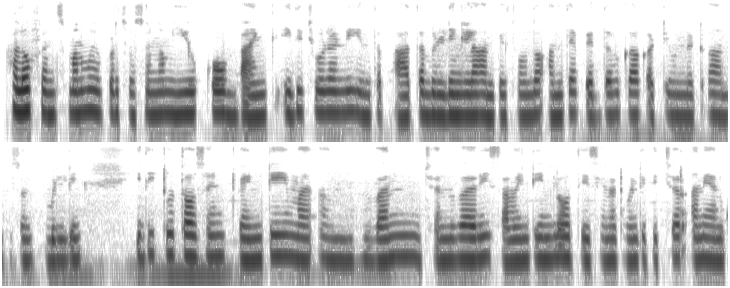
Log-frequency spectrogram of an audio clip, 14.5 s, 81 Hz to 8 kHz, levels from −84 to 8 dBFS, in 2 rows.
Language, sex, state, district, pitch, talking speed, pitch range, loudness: Telugu, female, Karnataka, Belgaum, 195 Hz, 125 wpm, 190-205 Hz, -23 LUFS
